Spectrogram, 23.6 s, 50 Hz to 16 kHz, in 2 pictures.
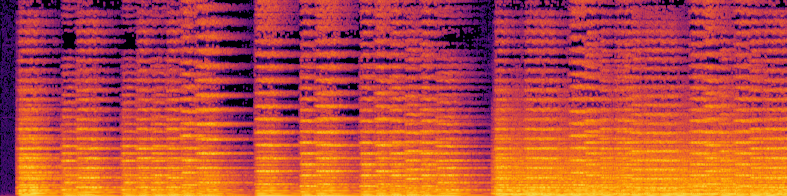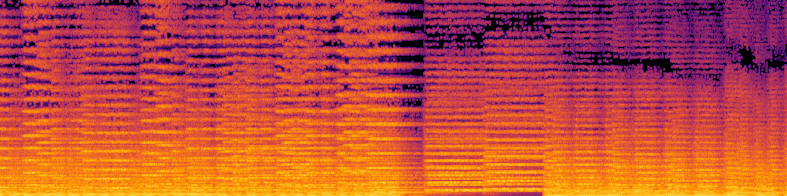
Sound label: Mozart - Eine Kleine Nachtmusik partial, Boss Dr. Synth DS-330; classical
